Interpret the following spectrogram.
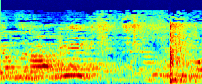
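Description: A single sharp smack of a volleyball about three-quarters of the way in, over the voices of players and onlookers.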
